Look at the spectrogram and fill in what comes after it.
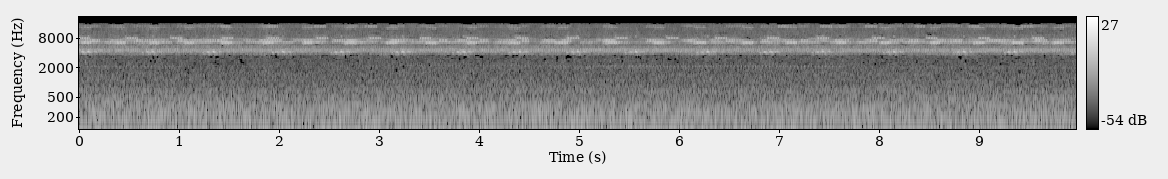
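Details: Crickets and other nocturnal insects on a warm, humid Midwestern summer night: a dense high chorus of overlapping pulsed chirps in several pitch bands, steady and continuous throughout, with no other clear sounds.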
